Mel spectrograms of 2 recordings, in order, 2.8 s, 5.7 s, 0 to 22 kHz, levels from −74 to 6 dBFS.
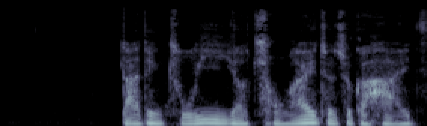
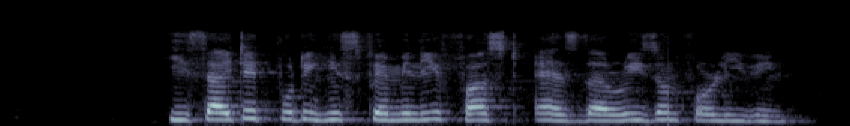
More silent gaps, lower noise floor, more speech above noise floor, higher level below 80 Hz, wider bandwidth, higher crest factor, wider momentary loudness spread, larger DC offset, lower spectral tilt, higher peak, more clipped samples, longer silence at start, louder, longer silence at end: neither; second, -73 dBFS vs -79 dBFS; second, 49 dB vs 54 dB; first, -48 dBFS vs -68 dBFS; first, 16 kHz vs 8.2 kHz; about the same, 18 dB vs 20 dB; second, 4 LU vs 11 LU; neither; about the same, -6 dB/octave vs -5.5 dB/octave; about the same, -8 dBFS vs -8 dBFS; neither; second, 0.8 s vs 1.15 s; about the same, -25 LUFS vs -26 LUFS; second, 0 s vs 0.4 s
